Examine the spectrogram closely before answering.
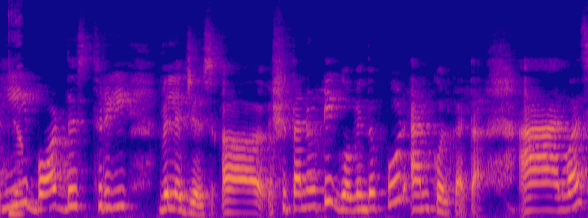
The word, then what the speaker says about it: Sutanuti: Shutanuti, I cannot call it Sutanuti. I'll just call it Shutanuti. Okay, that's how we pronounce it.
